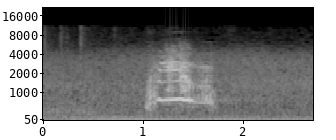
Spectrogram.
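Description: A cat meows loudly once.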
